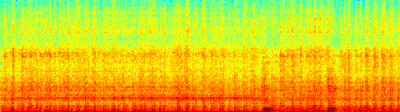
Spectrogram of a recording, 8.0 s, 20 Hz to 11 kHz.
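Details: 1979 John Deere Cyclone 340 two-stroke snowmobile after carb cleaning: steady, fast burble holding an even idle, a touch high but smooth with no misses; air box still off. Normal idle.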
